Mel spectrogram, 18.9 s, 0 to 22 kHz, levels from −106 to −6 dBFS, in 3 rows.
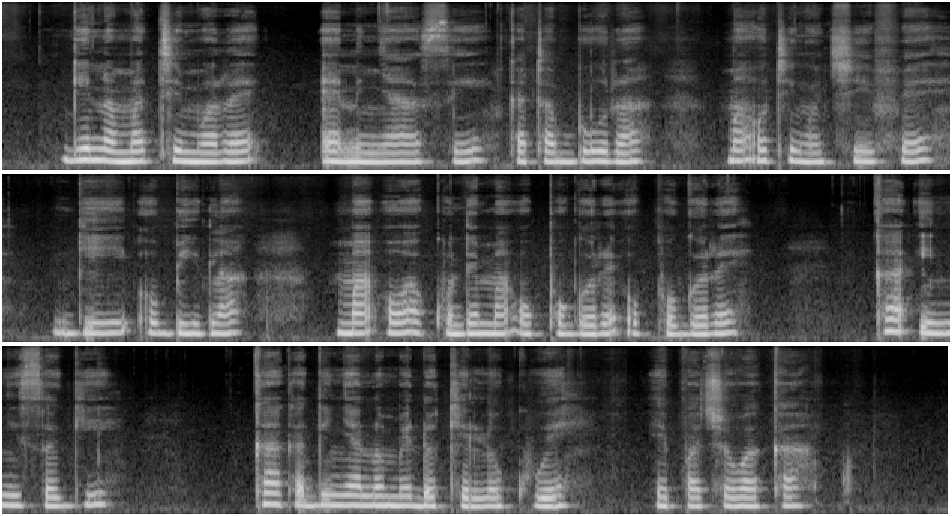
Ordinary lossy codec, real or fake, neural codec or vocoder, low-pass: none; fake; vocoder, 44.1 kHz, 128 mel bands every 512 samples, BigVGAN v2; none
